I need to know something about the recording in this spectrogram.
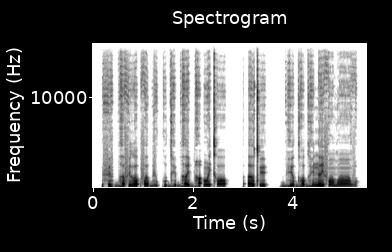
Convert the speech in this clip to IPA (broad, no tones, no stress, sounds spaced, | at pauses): f ʏ v bʱ ʌ f ʏ l ɔ ʔ f ʌ o̯ b ʏ v kʷ ə ɡʱ ʏ bʱ ʌ e̯ bʱ ɑ ʔ ɔ̃ e̯ kʰ ɔ | ʔ ʌ o̯ tʼ ʏ | bʱ ʏ o̯ ɡʱ ɔ ɡʱ ʏ n ə e̯ f ɑ̃ b ɑ̃ v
